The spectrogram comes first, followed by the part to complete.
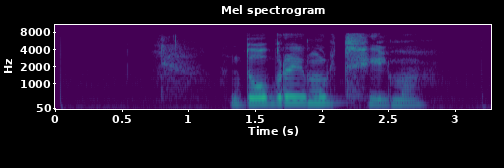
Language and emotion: Russian, neutral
